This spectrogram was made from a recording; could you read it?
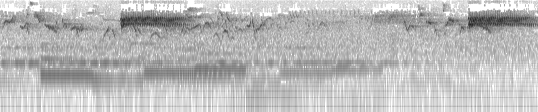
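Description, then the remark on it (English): A busy chorus of birds chirping and trilling over a steady drone of buzzing insects, with bursts of insect noise swelling louder now and then, in a wooded park with a stream at Sugarloaf, California. No one speaks. “California buckeyes and oaks, as well as insects and frogs and toads and birds, hawks and ducks, woodpeckers and hummingbirds, robins and swallows and jays and warblers and wrens and finches.”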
